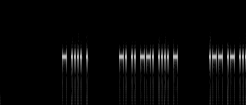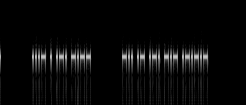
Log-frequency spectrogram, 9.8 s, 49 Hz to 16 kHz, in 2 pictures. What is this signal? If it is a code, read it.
Morse code, heard as a keyed tone, about 40 wpm, 700 Hz. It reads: THE NIGHT WAS VERY DARK.
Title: 3x Word-Spacing - Sentences from Top 500 Words - 40wpm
